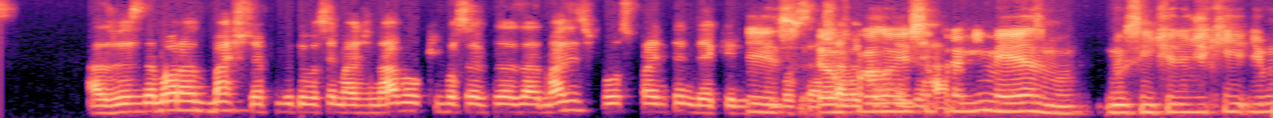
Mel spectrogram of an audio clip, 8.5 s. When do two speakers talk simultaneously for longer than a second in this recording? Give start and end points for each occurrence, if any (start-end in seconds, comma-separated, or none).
5.0-6.4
